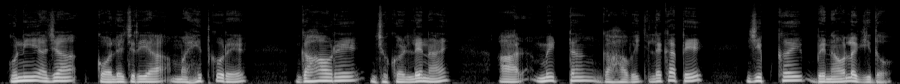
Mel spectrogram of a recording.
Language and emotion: Santali, neutral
